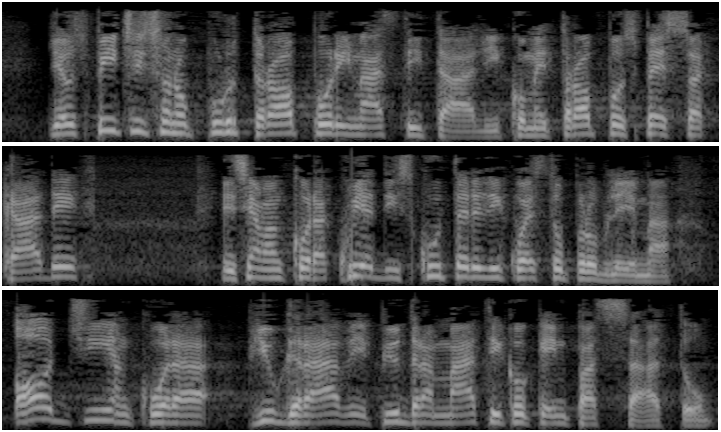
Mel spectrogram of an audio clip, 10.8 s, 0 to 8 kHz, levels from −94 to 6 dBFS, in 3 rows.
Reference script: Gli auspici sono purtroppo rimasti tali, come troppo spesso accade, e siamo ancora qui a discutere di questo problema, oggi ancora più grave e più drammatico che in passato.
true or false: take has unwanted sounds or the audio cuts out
false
